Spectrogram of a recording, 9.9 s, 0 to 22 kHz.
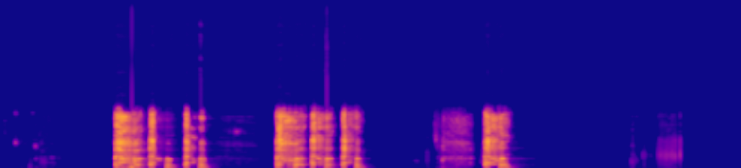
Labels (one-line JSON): {"expert_labels": [{"quality": "good", "cough_type": "dry", "dyspnea": false, "wheezing": false, "stridor": false, "choking": false, "congestion": false, "nothing": true, "diagnosis": "upper respiratory tract infection", "severity": "mild"}], "age": 47, "gender": "male", "respiratory_condition": false, "fever_muscle_pain": false, "status": "symptomatic"}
